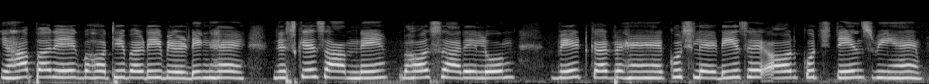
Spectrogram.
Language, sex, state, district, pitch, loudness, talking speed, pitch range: Hindi, female, Uttar Pradesh, Lucknow, 310 Hz, -12 LUFS, 160 wpm, 300-325 Hz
